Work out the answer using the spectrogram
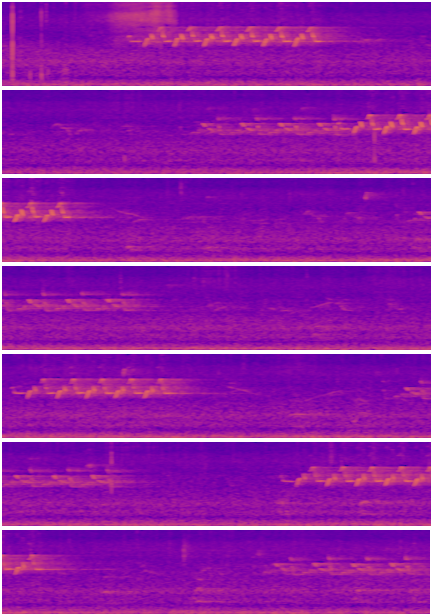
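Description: A songbird singing a short, rapid trill, each about a second and a half long, about eight times at intervals of three to four seconds. Underneath is a steady low background rumble.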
